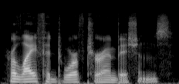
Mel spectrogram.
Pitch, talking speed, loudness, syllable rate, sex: 115 Hz, 200 wpm, -22 LUFS, 5.7 syllables/s, male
